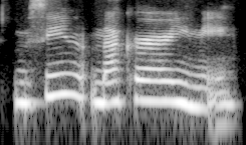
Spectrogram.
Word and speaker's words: Nasim Makaremi: Nasim Makaremi, sorry about that. Nasim, am I saying that right? Is that how you say it? Yes, you say good, Makaremi.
